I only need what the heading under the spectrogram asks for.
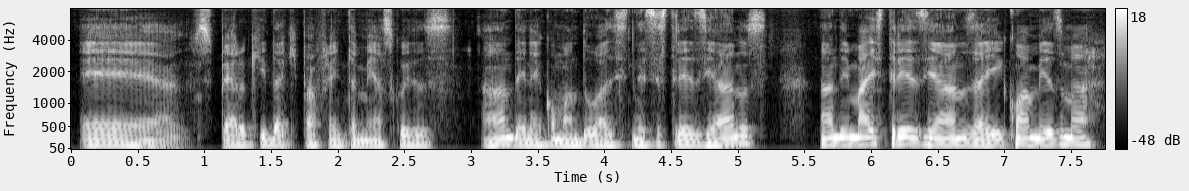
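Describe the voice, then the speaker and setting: A man in his thirties with a Rondônia Brazilian accent, a bank manager chatting as a podcast guest, earnest and halting, tagging lines with "né?". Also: fairly low pitch, little pitch movement, a little mellow. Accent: Rondônia Brazilian Portuguese. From Bahia, Brazil, raised in Rondônia. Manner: earnest, frequent "né?" tags, halting restarts. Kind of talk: casual interview talk.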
